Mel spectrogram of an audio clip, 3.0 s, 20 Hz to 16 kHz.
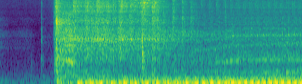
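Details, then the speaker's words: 2003 Polaris Sportsman ATV, 2,700 miles, sat 5 days, cold, on choke: starter whirs briefly, catches first try, settles into even steady low idle; normal cold start. "That started. First try. Been sitting for 5 days and it's cold."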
